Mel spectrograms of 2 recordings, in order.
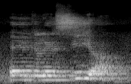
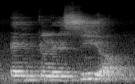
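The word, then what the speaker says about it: ἐκκλησία: Recuerden que incluso la palabra iglesia se deriva de una palabra griega que se pronuncia eclesía con dos k eclesía, que significa asamblea, significa los congregados, significa los llamados a salir fuera.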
